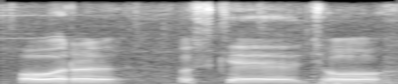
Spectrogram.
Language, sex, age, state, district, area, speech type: Urdu, male, 18-30, Delhi, East Delhi, rural, spontaneous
